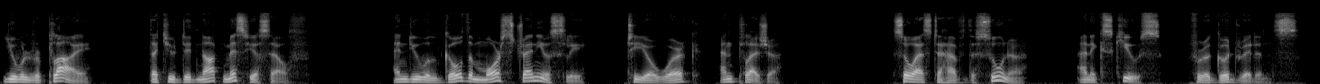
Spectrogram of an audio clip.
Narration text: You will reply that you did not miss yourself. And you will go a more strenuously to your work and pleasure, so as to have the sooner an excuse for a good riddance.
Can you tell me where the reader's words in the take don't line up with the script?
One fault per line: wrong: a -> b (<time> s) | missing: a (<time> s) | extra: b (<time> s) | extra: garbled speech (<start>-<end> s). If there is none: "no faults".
wrong: a -> the (4.6 s)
